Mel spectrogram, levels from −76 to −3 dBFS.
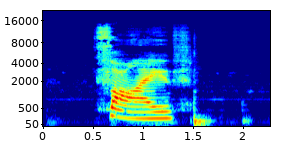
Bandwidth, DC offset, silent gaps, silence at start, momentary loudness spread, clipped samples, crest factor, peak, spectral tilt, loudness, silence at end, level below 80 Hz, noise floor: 15.5 kHz; under 0.1%; none; 0.55 s; 20 LU; under 0.1%; 18 dB; -2 dBFS; -3.5 dB/octave; -16 LUFS; 0.65 s; -48 dBFS; -57 dBFS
